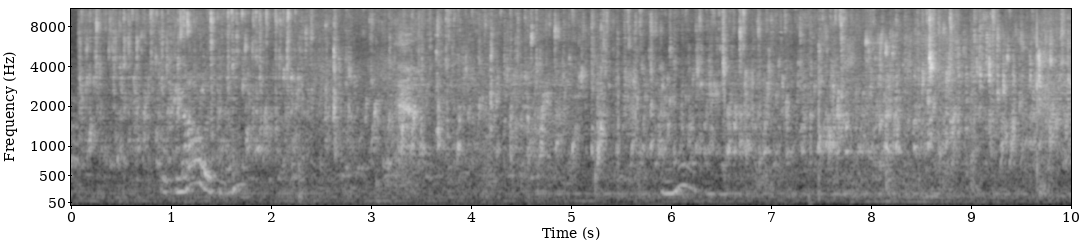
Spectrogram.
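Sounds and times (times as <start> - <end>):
tap running into sink: 0.0 - 10.0.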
